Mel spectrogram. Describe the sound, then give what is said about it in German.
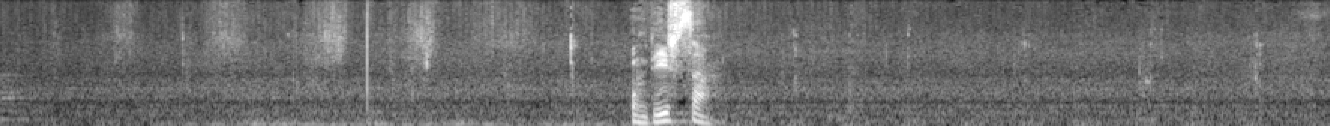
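A single crisp bite into a piece of bread, a short loud crunch about midway, followed by muffled chewing against a low hum, with a man speaking briefly. “da sagt er nichts anderes wie das Lesen in Gottes Wort, auf Gottes Wort hören, das aufnehmen, ist das Gleiche, wenn ich da ein bisschen abbeiße.”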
